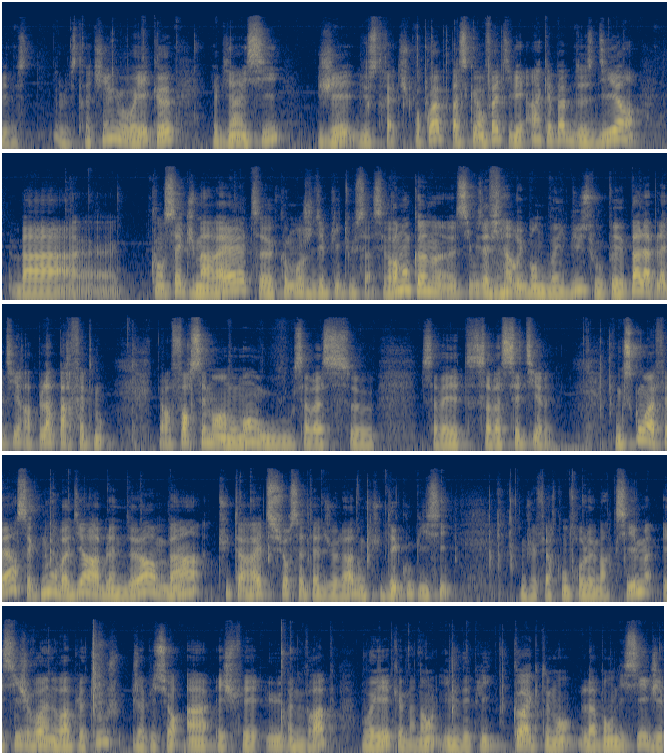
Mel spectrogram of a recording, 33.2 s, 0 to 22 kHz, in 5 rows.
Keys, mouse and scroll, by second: 4.1 alt+a, 4.7 b, 4.9 g, 6.2 right click, 10.3 middle click, 19.3 a, 19.5 middle click, 19.9-20.3 scroll up 2, 20.3 alt+a, 20.6 middle click, 21.0 scroll up 1, 21.6-22.3 scroll down 1, 22.3 click, 23.1 middle click, 24.3 shift+click, 24.5-25.7 scroll down 1, 25.7 ctrl+e, 26.1-26.8 scroll down 2, 26.2 a, 26.8 middle click, 29.6 u, 30.7 click.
